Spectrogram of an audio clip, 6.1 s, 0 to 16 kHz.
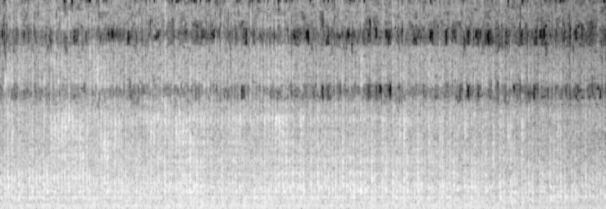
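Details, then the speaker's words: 2009 Dodge Charger SE 2.7 V6, in for a no-start (timing issue, water and oil mixing), cam sensor removed, idling with a harsh gravelly rumble and hiss from failing water pump bearings; water dripping underneath, water pump replacement planned. "The engine sounds pretty good if you can hear past the bad water pump bearings."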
